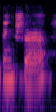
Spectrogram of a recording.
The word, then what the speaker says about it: Ningxia: sure it is and we explained here it's pronounced lingsha it's a powerful superfood drink that contains whole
